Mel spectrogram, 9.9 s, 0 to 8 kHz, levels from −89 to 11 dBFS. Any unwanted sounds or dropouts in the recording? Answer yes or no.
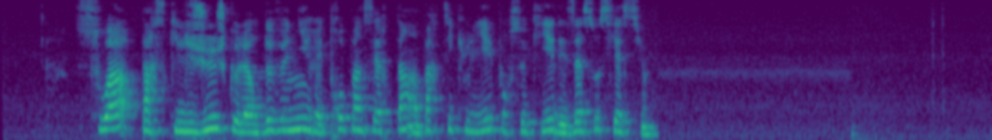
no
